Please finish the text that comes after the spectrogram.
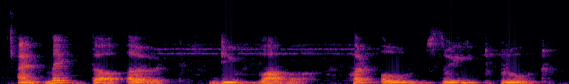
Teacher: there is a strong iambic rhythm in these lines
